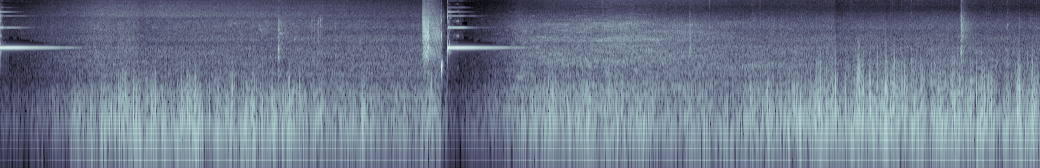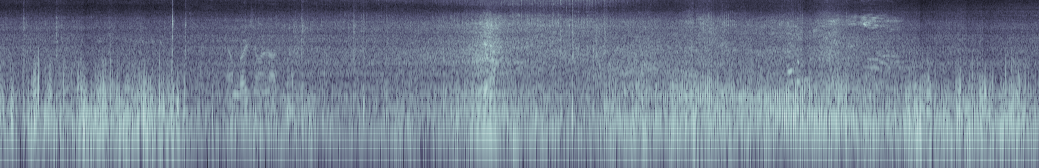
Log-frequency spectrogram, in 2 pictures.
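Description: Wind buffeting the microphone of a phone on a moving bicycle: a steady low rushing rumble. A sharp click with a brief high ding comes at the start and again about six seconds in, each followed by a short drop-out.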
